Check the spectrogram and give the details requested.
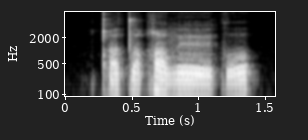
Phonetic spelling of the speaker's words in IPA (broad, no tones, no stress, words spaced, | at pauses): qʼut̪uqo βøːko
